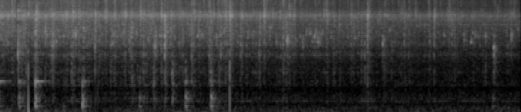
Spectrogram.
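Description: A wooden spatula scrapes and taps against a pan.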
